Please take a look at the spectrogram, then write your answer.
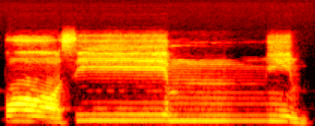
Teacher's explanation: So we say Sim, Mim. We don't pronounce the noon sound at the end of the letter Sin. So we say Ta, Sim, Mim. · the noon sound becomes silent and the Mim gets a shad.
